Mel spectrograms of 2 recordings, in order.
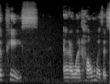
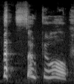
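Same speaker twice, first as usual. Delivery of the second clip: high, slow, drawn-out delight; wowed, lingering high on every word; gushing awe; 11 semitones higher, 3 dB louder, much slower than usual. Retold or imitated. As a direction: gush in amazement, stretching it out. Gushing at the green light.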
